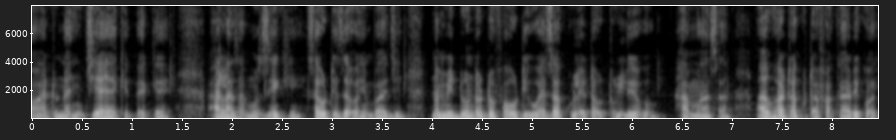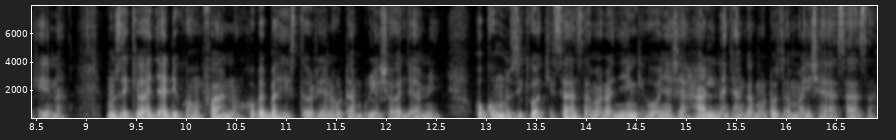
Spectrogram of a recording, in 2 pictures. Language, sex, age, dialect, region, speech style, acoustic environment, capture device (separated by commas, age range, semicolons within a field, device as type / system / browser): Swahili, male, 18-24, Kenya - Nairobi Sheng-influenced, Kenya, relaxed; focused, silence, mobile / Linux / Chrome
